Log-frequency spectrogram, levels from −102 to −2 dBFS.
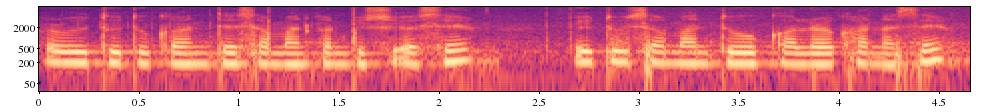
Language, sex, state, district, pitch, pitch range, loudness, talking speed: Nagamese, female, Nagaland, Dimapur, 195 Hz, 190-210 Hz, -13 LUFS, 180 wpm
